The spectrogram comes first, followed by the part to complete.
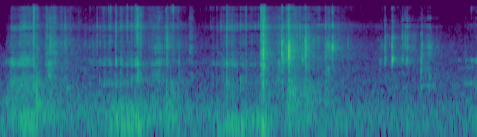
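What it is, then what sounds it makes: Bar soap being shaved. A metal blade scrapes a solid pale pink bar of soap, shaving off thin curls. The quiet, bright scraping comes as irregular crisp crackles and brief sharp clicks over a soft hiss, each one dying away almost instantly.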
